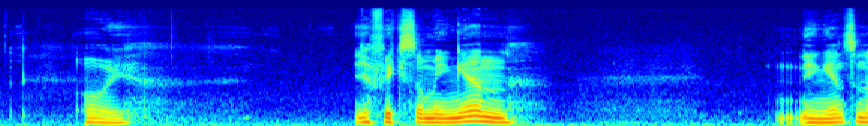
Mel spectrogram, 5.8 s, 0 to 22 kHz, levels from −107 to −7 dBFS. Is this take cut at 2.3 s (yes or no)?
no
